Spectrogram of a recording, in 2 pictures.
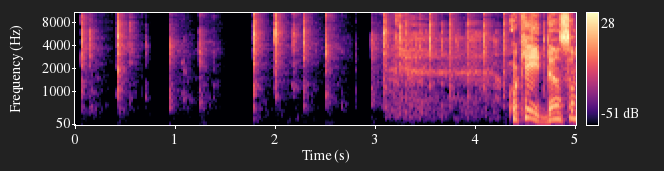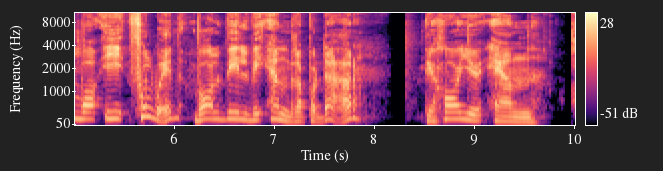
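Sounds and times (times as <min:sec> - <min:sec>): keyboard keys clicking: 0:00.1 - 0:05.2.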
